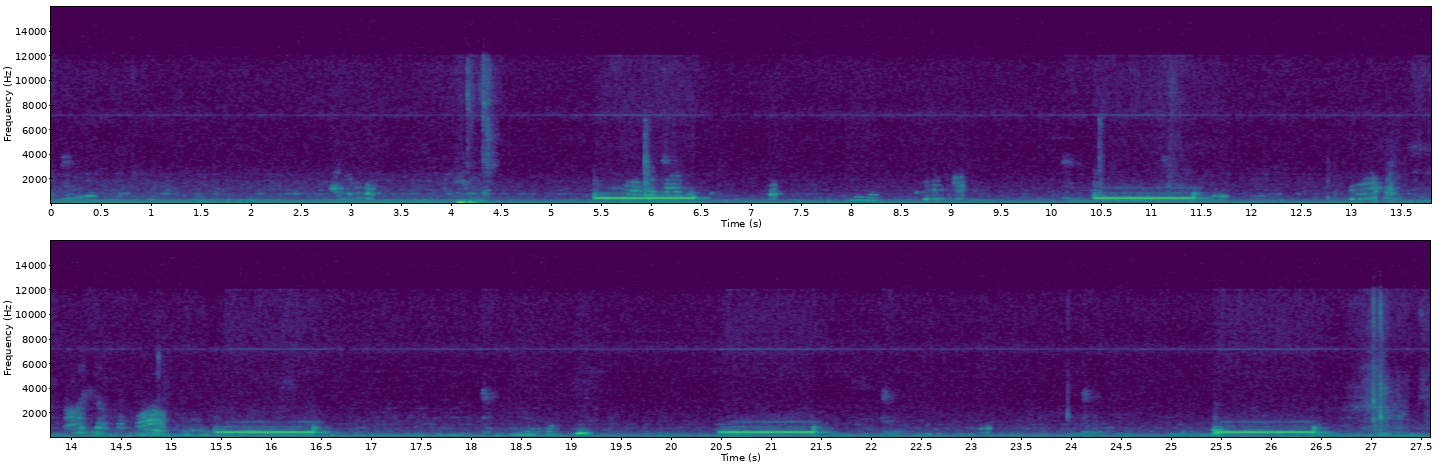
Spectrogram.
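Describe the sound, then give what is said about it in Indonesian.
A telephone rings out repeatedly as a host on Edream Radio calls an Ustaz during an interactive segment, in long, steady tone bursts about every five seconds, with a constant low hum and scattered clicks and faint movement between the rings. “Saya coba hubungi hubungi eh, hubungi hubungi lagi Ustaz ya.”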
